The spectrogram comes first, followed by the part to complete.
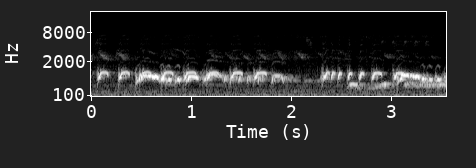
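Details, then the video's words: Zebra dove calling as a decoy to draw answering birds: quick strings of short bouncy cooing notes, a pause, then another run with a lower rolling coo beneath. "Suara Besar Merdu ampuh untuk pancingan burung perkutut"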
